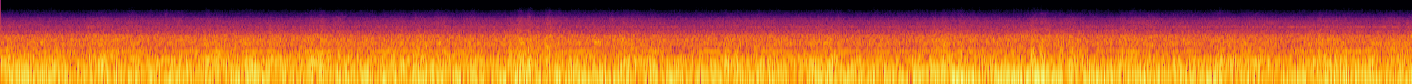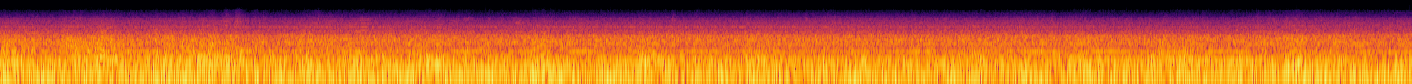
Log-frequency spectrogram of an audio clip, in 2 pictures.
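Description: JR Chūō-Sōbu Line local commuter train running at steady speed, heard from inside the carriage: an even rumble of the wheels on the rails with a steady hum over it.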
